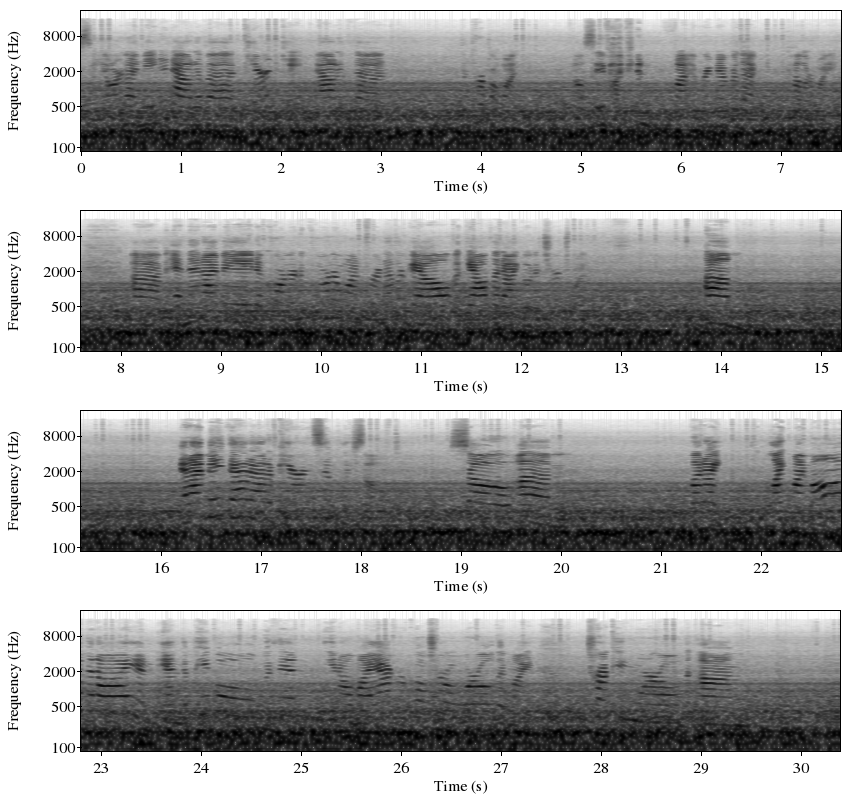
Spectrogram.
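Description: Steady engine and road drone inside the cab of a moving semi-truck, with a woman talking over it.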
